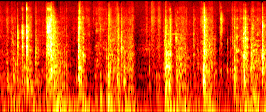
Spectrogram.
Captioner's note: dash rattling and creaking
